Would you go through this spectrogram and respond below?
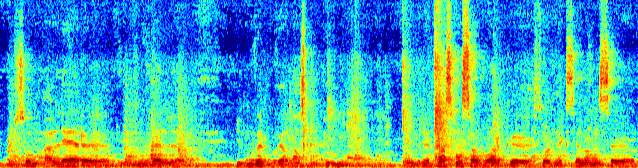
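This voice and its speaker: Loud ambient noise surrounds a man with a Senegalese accent and a mid-pitched voice. He speaks as an official to the press, unscripted yet formal, explaining things in a didactic way. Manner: formal and didactic, posing and answering his own questions. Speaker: government official.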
